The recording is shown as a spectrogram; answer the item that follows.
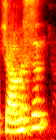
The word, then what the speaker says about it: Jameson: Two of these beautiful ladies, Kate Jameson from Australia, that's how you pronounce it, and of course Ginger Bailey.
